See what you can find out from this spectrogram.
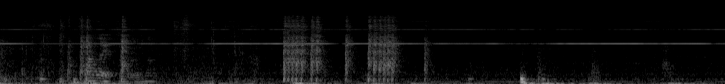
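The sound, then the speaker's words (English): A faint, steady high-pitched electronic alarm tone drones continuously somewhere in a studio, never pausing, while people talk and shuffle. “Do you guys hear a beeping? I hear a steady hum.”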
